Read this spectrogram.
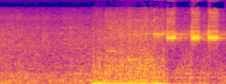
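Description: Heavy traffic rumbles along a busy street.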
